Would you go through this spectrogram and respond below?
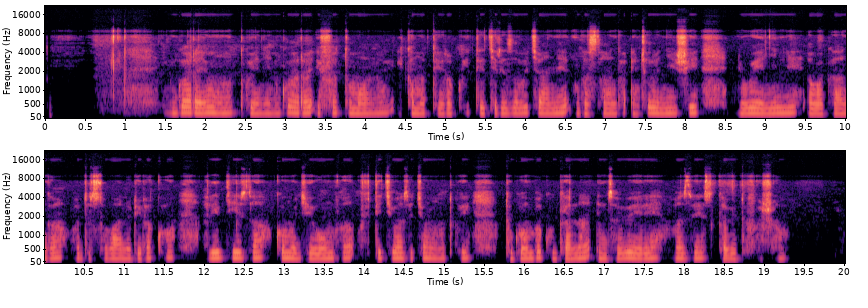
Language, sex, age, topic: Kinyarwanda, female, 18-24, health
